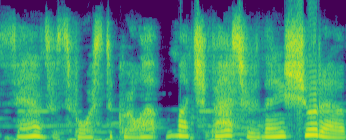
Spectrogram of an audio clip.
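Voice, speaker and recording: A female-sounding voice puts on a character voice at a fairly high pitch for a woman. The pace is moderate. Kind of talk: comic dub. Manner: angry, accusing.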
